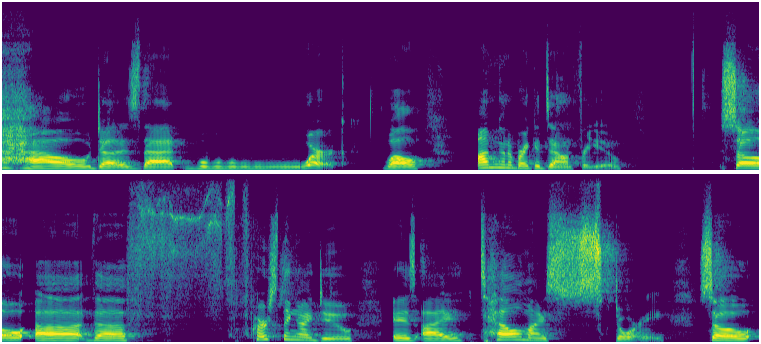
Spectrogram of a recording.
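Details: Adult woman, a lifelong stutterer, speaking during a talk; real, not acted: stuttering.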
